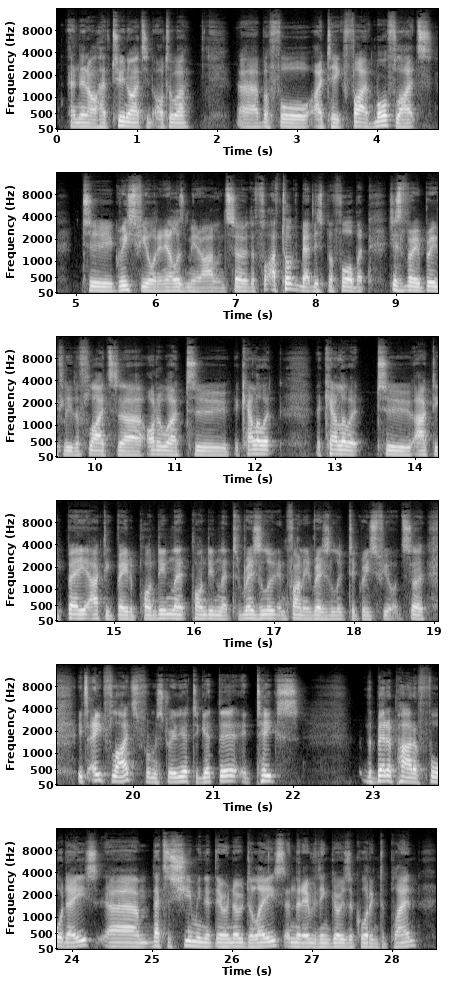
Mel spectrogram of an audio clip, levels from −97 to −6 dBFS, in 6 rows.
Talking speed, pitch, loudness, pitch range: 185 wpm, 115 Hz, -19 LUFS, 110-125 Hz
